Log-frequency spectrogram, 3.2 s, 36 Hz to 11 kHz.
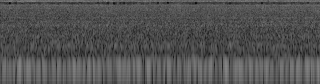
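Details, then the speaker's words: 1968 Dodge Dart sedan, 360 V8, Edelbrock carb, idle with choke unwired, after setting timing: deep, lumpy, steady V8 idle rumble; idle mixture screws set too rich, "a lot rich." "oh okay okay uh she's a little Rich she's a Lot a rich"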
